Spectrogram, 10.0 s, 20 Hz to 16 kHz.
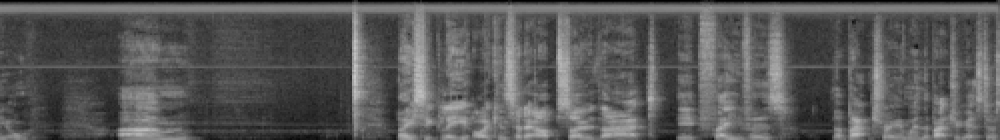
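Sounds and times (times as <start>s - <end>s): sharp intake of breath: 0.6s - 1.2s, 3.6s - 4.0s.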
